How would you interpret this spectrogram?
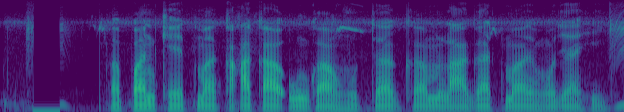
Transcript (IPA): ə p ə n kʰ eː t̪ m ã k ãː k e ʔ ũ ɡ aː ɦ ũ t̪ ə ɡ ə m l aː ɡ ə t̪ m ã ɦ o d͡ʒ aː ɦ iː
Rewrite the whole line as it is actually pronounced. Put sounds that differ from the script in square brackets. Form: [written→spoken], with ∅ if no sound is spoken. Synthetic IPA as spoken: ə p ə n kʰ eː t̪ m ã k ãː k [e→a] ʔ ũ ɡ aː ɦ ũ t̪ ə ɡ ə m l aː ɡ ə t̪ m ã ɦ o d͡ʒ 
